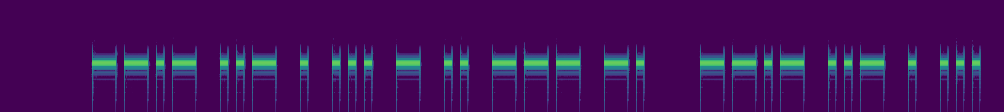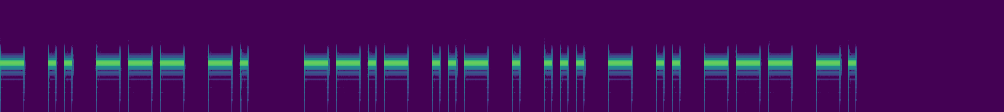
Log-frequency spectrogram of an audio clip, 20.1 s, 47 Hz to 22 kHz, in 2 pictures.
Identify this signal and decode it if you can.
Morse code, heard as a keyed tone, about 15 wpm, 700 Hz. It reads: QUESTION QUESTION QUESTION
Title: Top 500 Words Repeated 15wpm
